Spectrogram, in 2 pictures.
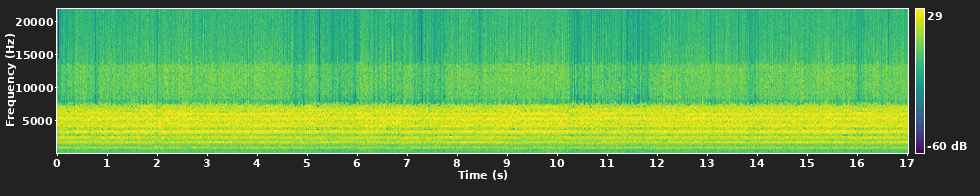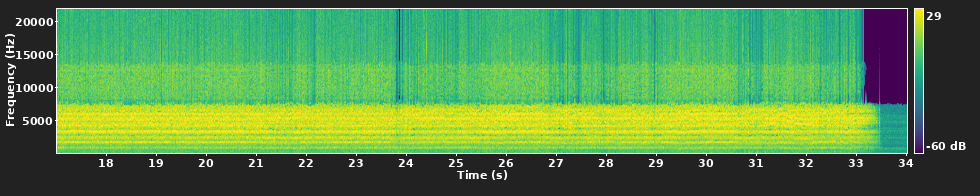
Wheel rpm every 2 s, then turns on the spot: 230, 230, 230, 230, 220, 230, 230, 230, 230, 230, 230, 230, 230, 220, 230, 220, 110.
none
